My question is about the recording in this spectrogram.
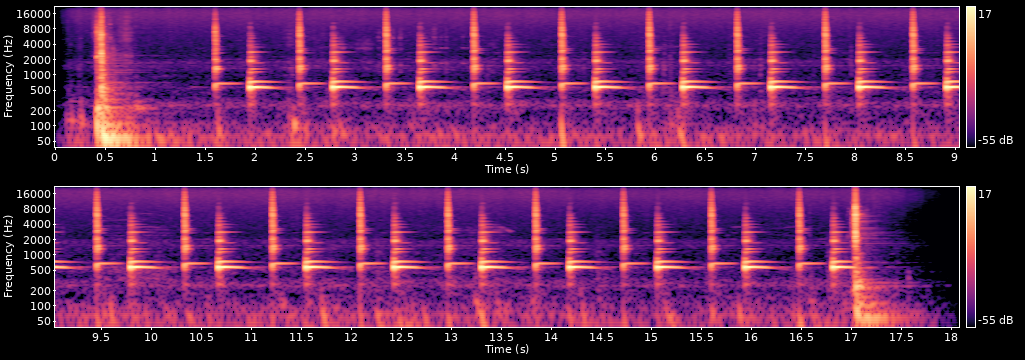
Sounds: vehicle, motor vehicle (road)

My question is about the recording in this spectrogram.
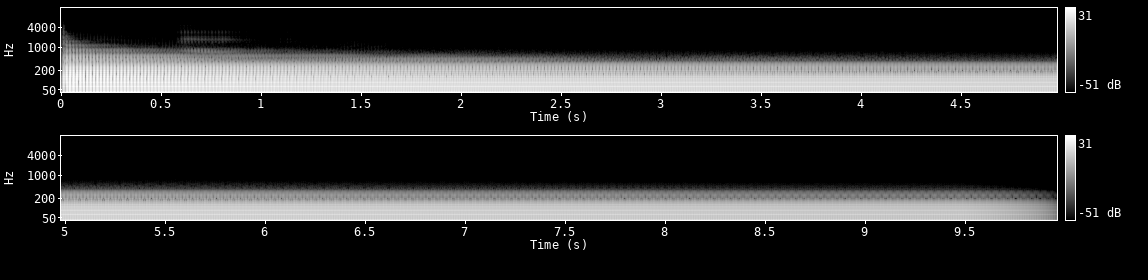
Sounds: plucked string instrument, music, bass guitar, guitar, musical instrument

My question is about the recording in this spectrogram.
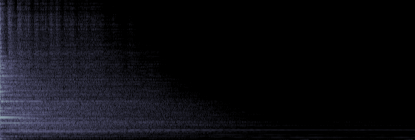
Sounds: hi-hat, musical instrument, percussion, cymbal, music

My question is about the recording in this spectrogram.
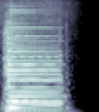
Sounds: music, plucked string instrument, musical instrument, guitar

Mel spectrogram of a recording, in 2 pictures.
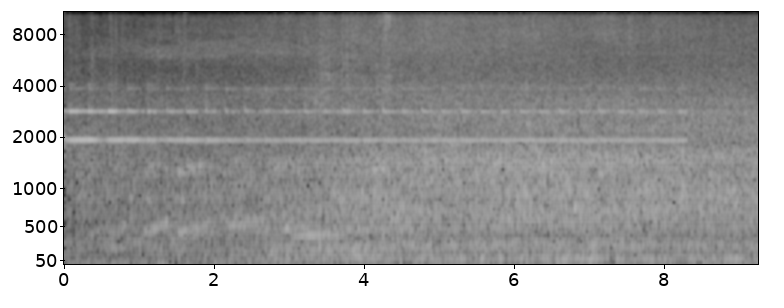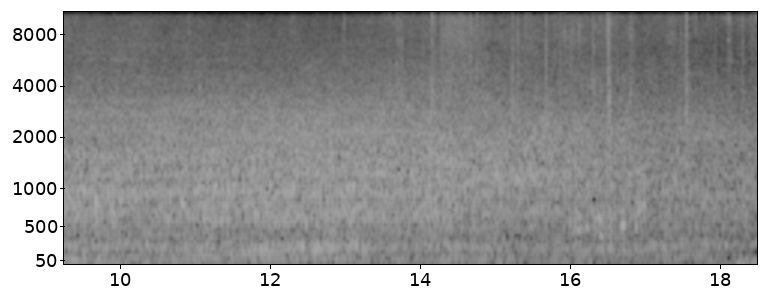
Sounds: motor vehicle (road), vehicle

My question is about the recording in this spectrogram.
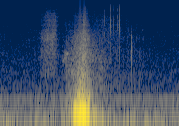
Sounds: swoosh

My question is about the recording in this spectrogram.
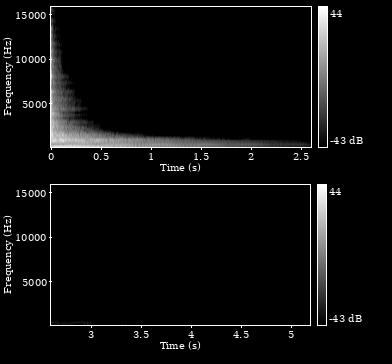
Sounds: percussion, musical instrument, music, drum

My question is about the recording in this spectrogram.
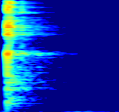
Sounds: domestic sounds, cutlery

